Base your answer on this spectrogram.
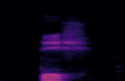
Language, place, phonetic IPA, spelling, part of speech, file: Azerbaijani, Baku, [diʃ], diş, noun, Az-az-diş.ogg
- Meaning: 1. tooth 2. a sharp projection on the blade of a saw or similar implement 3. a projection on the edge of a gear 4. clove (of garlic)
